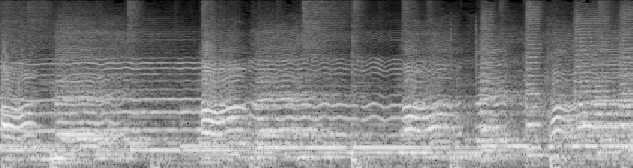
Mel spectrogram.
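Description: Gospel choir singing, several voices holding wavering notes over instrumental accompaniment with a steady low beat.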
